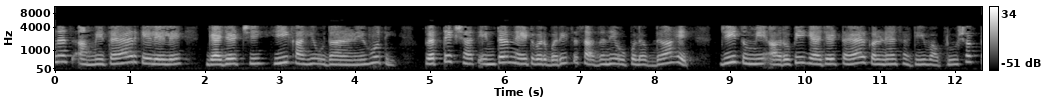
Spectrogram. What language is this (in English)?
Marathi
